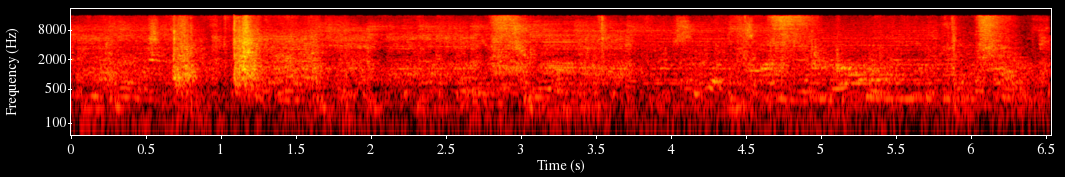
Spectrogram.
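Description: Faint murmur of voices in a large training hall. About a second in come two brief, sharp noises, the second louder, from the competitor's movements as the sword form begins.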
